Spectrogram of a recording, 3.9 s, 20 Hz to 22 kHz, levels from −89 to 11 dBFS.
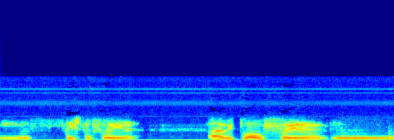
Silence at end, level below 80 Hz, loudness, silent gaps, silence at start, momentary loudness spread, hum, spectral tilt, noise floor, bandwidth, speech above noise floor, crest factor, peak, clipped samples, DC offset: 0 s; -54 dBFS; -18 LUFS; none; 0 s; 11 LU; none; -5 dB/octave; -49 dBFS; 10 kHz; 31 dB; 16 dB; -4 dBFS; under 0.1%; 2%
